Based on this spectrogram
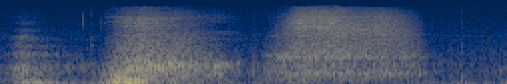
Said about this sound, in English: I'm breathing heavy because I'm nervous.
